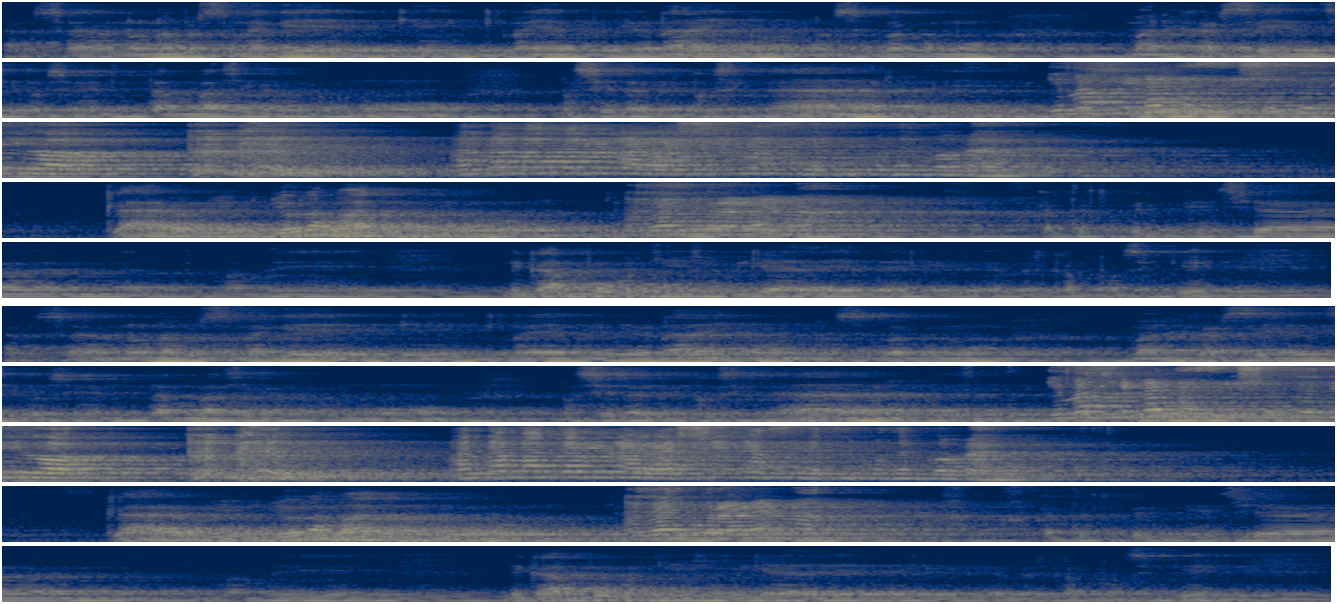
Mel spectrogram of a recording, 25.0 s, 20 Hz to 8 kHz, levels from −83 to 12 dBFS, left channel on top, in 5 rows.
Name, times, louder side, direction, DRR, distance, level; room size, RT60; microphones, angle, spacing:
voice 1, 0.1-3.9 4.2-8.9 9.2-9.5 15.4-18.2 18.9-21.4 21.9-24.8, equal, 70° left, -1 dB, 3.4 m, -33 dB
voice 2, 8.9-11.2 11.7-13.8 17.3-18.1 18.5-18.8, right 2 dB, 40° right, -1 dB, 2.4 m, -30 dB
20.5 x 7.6 x 8.6 m, 2.6 s
head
